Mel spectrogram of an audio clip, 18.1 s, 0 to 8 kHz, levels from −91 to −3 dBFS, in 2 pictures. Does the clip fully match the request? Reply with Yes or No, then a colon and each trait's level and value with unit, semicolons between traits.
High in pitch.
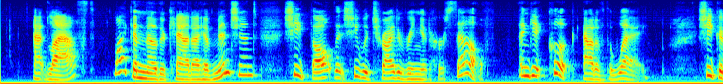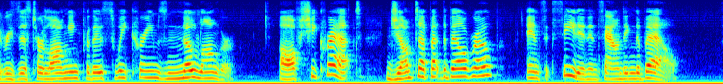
Yes: high, 215 Hz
